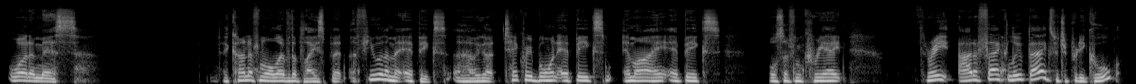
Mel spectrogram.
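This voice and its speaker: A hoarse man, a little under the weather, casually musing aloud as he narrates his game session and chuckling often. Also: a little high, normal speed, dark tone, dry recording, clean studio sound. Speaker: let's play host. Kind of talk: gameplay commentary.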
